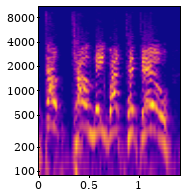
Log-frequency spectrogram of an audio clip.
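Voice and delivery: high, indignant queeny squawk; mock campy tantrum. Friend snapping back at the comic, queeny. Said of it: "he starts getting Queenie".

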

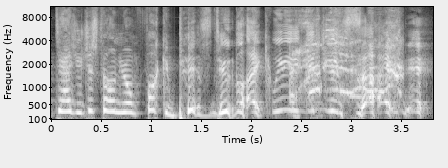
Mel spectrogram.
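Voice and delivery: very high, laugh-strained retelling; laughing exasperation. Retold or imitated. Son retells urging fallen dad inside, laughing exasperation. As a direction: squeal it through laughter. Retold plea while laughing.

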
